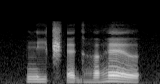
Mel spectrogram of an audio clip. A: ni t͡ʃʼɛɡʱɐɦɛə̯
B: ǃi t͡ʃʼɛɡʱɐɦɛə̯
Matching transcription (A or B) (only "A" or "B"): A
